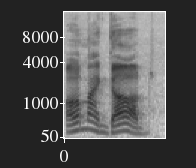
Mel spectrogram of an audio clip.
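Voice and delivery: put-on strong, loud, very American accent. Describing a woman the speaker met, mimicking her very American accent. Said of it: "It was like this very American accent".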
